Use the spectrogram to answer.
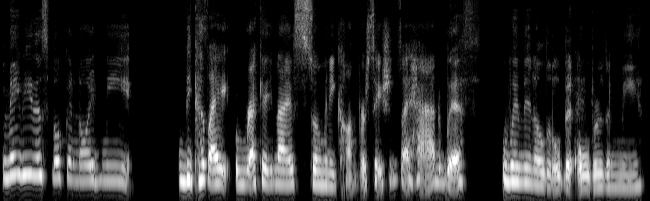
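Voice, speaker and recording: A woman's voice: medium pitch, expressive, moderate pace, darkish tone. Female podcast co-host, mid-range voice, frank and opinionated, informal book chat. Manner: candid, opinionated, laughs while talking. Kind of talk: casual book discussion.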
